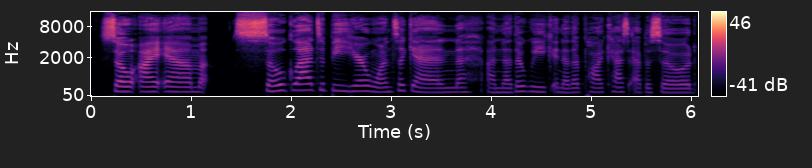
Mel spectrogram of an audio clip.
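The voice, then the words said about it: Slightly off, sick-sounding voice. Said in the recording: “my voice. I'm still sick ... my voice is still a little bit off. So if you feel as though it's sounding off, it's because it is.”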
